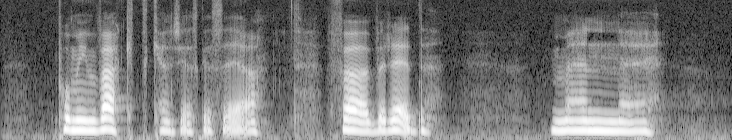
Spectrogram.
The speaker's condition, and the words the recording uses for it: None; typical speech.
